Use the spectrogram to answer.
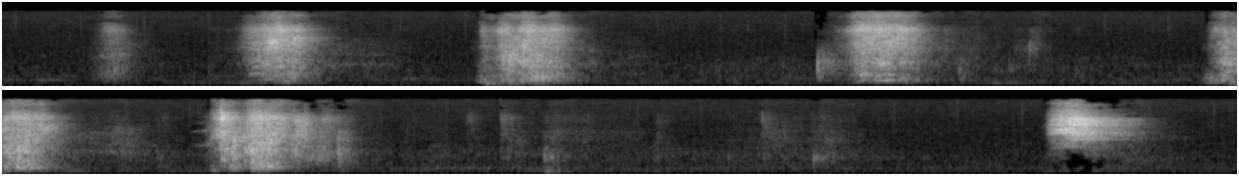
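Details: A Patterdale terrier has a sneezing fit: about seven sharp, breathy nasal bursts in twelve seconds in a quiet room.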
